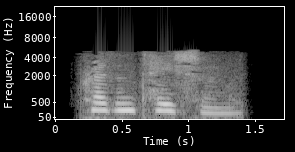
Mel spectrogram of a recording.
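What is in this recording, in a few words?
"presentation", English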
